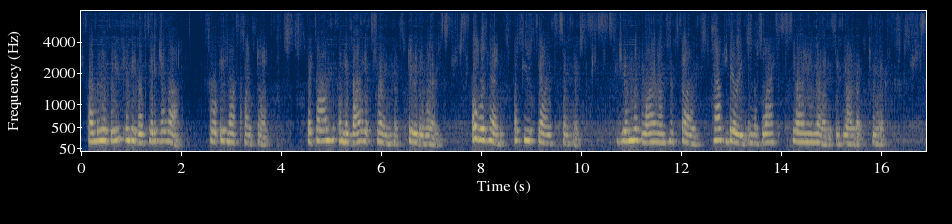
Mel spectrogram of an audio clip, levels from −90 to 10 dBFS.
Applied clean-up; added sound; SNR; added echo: neural separator model SepFormer DNS4.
